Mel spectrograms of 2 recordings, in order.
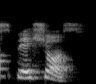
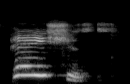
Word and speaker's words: spacious: Another example is spacious. It's not spacious, it's spacious, spacious, spacious, not spacious.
